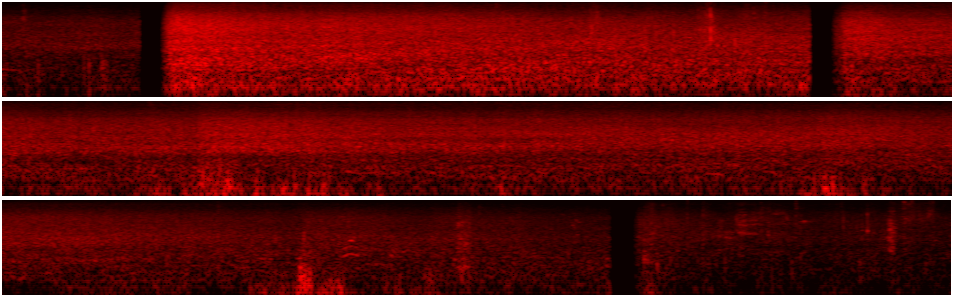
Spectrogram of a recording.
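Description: Small river rushing through a sluice: a loud, steady hiss of flowing water. Wind buffets the microphone in occasional low thumps. The sound breaks off briefly three times, at about a second and a half, about eight seconds, and near the end.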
